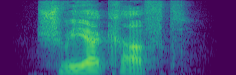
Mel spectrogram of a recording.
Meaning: gravitation, gravity
- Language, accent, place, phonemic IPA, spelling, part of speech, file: German, Germany, Berlin, /ˈʃveːɐ̯ˌkʁaft/, Schwerkraft, noun, De-Schwerkraft.ogg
